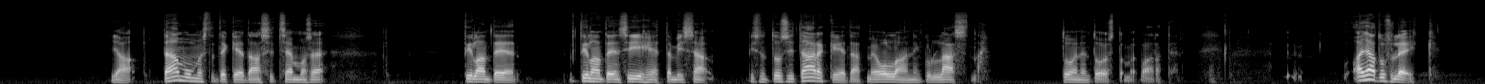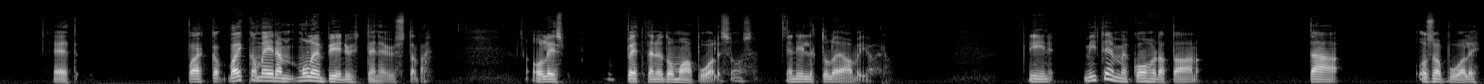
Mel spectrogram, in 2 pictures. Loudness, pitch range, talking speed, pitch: -19 LUFS, 115-140 Hz, 95 wpm, 125 Hz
